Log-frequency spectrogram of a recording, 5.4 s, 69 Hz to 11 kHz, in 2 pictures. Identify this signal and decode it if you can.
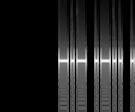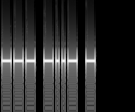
Morse code, heard as a keyed tone, about 20 wpm, 700 Hz. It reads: KLJXT
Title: Code Groups - 5 Letter:Numbers - 20wpm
